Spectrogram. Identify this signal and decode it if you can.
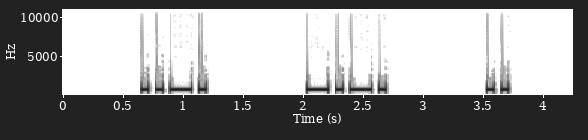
Morse code, heard as a keyed tone, about 20 wpm, spaced as for 8 wpm, 700 Hz. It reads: FCI
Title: 138 Lesson 23e - Letter f - Three Characters 20wpm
